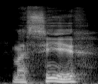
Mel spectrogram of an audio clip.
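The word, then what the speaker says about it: مسيح: And the Christ is pronounced Masih in Arabic, Mshiha in Aramaic.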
